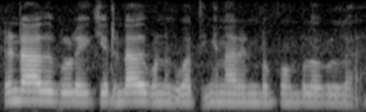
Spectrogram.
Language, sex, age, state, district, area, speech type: Tamil, female, 60+, Tamil Nadu, Tiruvarur, rural, spontaneous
